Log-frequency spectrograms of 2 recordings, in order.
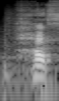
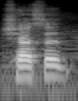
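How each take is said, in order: First: The name starts with a silent C. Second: The name starts with a pronounced C sound. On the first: The speaker calls it right. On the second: The speaker calls it wrong.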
